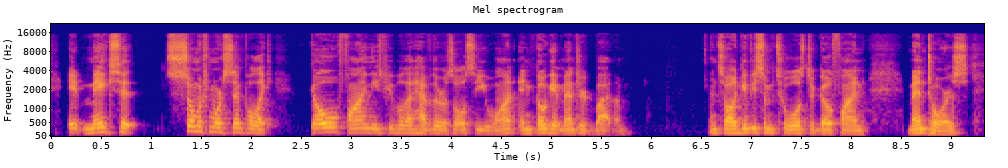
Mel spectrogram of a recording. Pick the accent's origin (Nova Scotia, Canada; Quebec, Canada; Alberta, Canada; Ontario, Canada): Alberta, Canada; Edmonton; moved away; also born or lived in Kelowna, British Columbia; being from Edmonton, moving to Kelowna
